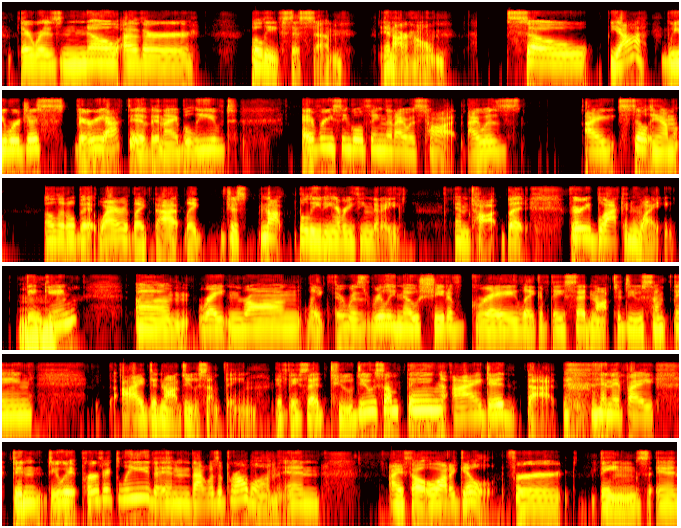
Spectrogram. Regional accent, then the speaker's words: Washington, United States; also born or lived in Utah; I was born in Utah. We moved to Washington a few years later. So I was an active Mormon in a different state

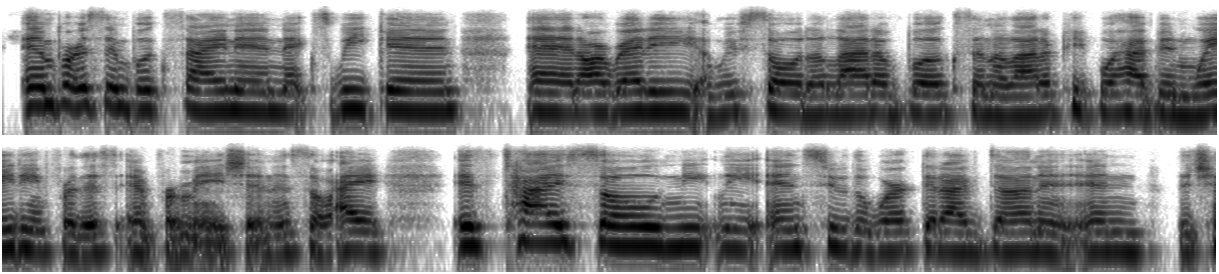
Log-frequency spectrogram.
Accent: Springfield, Massachusetts, United States; also born or lived in Germany; I'm from Springfield, Mass. I am a military baby, so my dad traveled a lot when we were kids. I lived in Germany before. We lived in different parts of the States.

